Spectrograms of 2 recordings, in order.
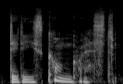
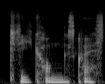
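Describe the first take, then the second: First: The s sound comes right after Diddy. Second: The s sound comes right after Kong. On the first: The title makes a pun on conquest. The speaker calls it right. "It's Diddy's Conquest" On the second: The title is read as a plain possessive of Diddy Kong. The speaker calls it wrong. "previously I'd read it, read it as"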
